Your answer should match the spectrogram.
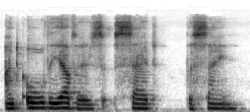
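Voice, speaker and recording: A woman reading a Bible passage in a worship service in a measured, solemn way. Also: low-pitched, little pitch movement, dark tone. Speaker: scripture reader.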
